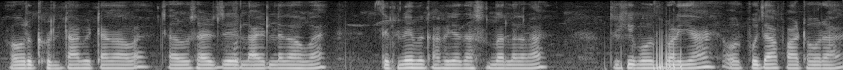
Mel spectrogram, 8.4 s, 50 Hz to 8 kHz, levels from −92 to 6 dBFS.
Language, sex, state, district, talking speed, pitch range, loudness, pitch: Hindi, male, Bihar, Supaul, 215 wpm, 145-155 Hz, -17 LUFS, 150 Hz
